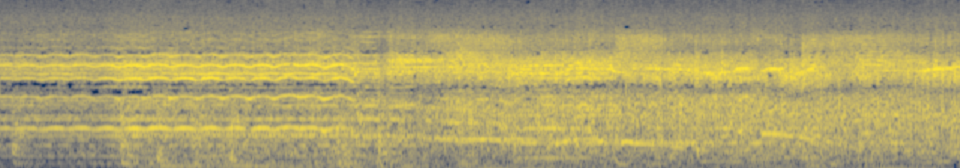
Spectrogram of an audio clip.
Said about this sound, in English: Well, as you can all tell, it's a gala crowd here at El Patio Ballroom in San Francisco this Saturday night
